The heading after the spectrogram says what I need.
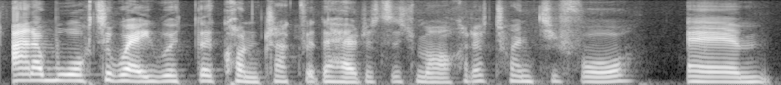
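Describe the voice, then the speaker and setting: A woman from Liverpool in her thirties with a strong Scouse accent, a podcast guest who tells blunt, animated stories and acts out the voices in them. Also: medium pitch, brisk, no echo, clean studio sound. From Liverpool, England. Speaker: guest, entrepreneur. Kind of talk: casual interview chat.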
